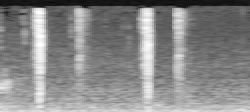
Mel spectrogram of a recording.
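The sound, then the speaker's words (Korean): Scissors snip through hair four times in two quick pairs, crisp, each cut a sharp, bright metallic crunch against a quiet background with no voices. “들리죠? 싹둑 잘라버린 거예요.”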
